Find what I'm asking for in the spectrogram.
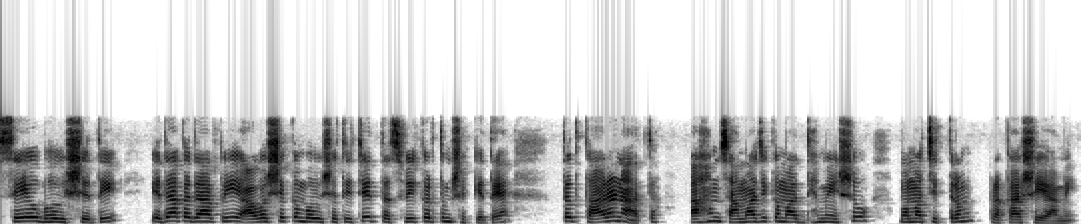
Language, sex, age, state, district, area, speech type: Sanskrit, female, 30-45, Karnataka, Shimoga, rural, spontaneous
